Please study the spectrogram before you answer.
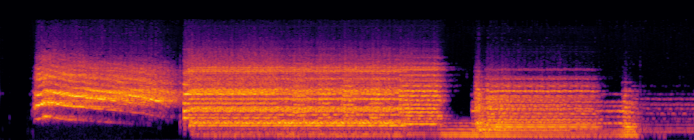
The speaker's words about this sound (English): From way up in the heights of the stage, the opera house was pierced with a blood curdling scream. That was no ordinary scream, it was the scream of death.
